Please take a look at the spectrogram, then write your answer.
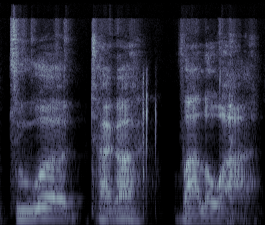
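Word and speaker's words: Tagovailoa: Ta tag Valawa cuz some people be want to know how to say his name.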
